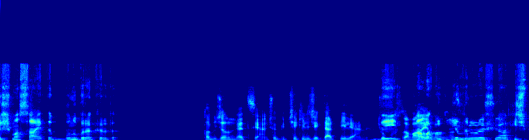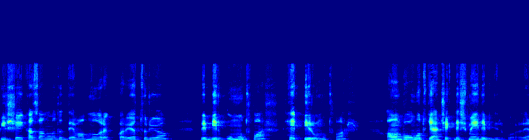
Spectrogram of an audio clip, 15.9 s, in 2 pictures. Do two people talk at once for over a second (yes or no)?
yes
